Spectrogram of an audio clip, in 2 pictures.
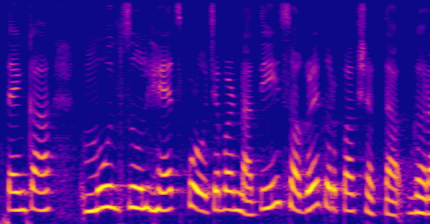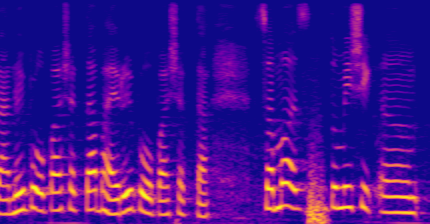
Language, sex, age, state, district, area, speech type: Goan Konkani, female, 30-45, Goa, Sanguem, rural, spontaneous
